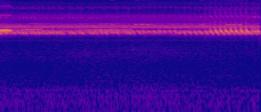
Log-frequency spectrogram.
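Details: Bell crickets singing in autumn, recorded in Sanuki, Chiba, Japan: a dense, high, ringing band of overlapping pulsed trills from several insects, with a brief louder burst at the start and faint low rumble beneath.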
